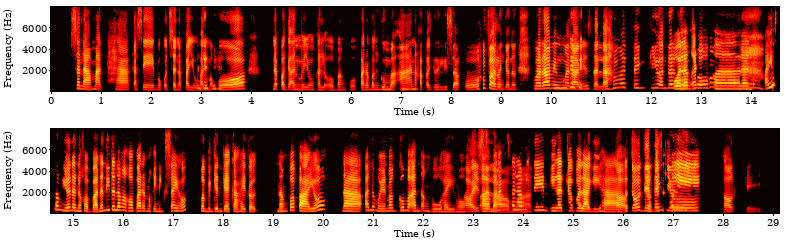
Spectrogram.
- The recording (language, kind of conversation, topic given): Filipino, advice, Paano ko sasabihin nang maayos na ayaw ko munang dumalo sa mga okasyong inaanyayahan ako dahil napapagod na ako?
- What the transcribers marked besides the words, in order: chuckle; laughing while speaking: "ako"; laughing while speaking: "Hindi"; laughing while speaking: "salamat"; laughing while speaking: "ko"; other background noise; chuckle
